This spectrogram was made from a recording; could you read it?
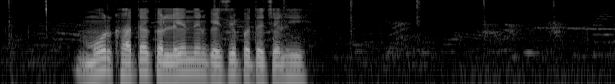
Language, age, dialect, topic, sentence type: Chhattisgarhi, 41-45, Northern/Bhandar, banking, question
